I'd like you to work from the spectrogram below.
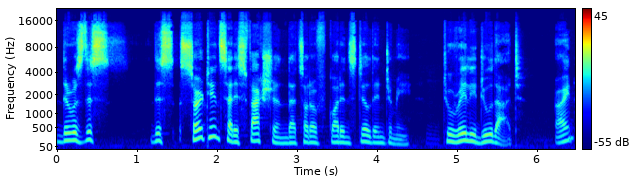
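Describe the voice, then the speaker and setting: A man speaks at a fairly high pitch and a moderate pace with lively intonation. The recording is very clean, with a silent background. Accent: non-native. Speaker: entrepreneur. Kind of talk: interview answer.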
